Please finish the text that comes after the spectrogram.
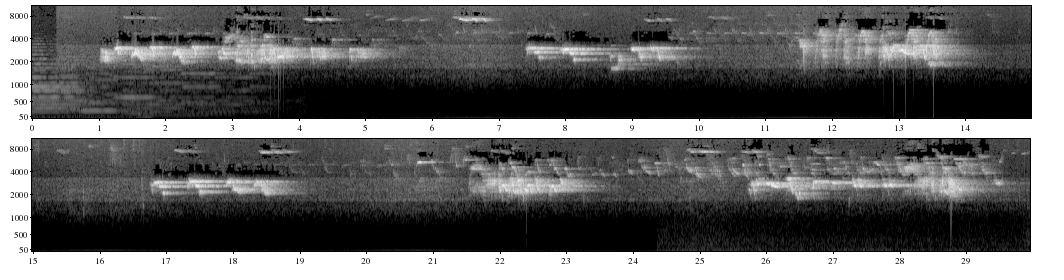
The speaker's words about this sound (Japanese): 東京都八王子市の高尾山今や観光スポットとして大人気です混んだメインの登山道を避け人の少ない裏道を歩くのが鳥に合うコツです谷を越えて黒つぐみのさえずりが聞こえてきました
